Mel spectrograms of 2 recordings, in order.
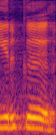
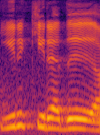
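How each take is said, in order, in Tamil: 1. இந்த வார்த்தை சுருக்கமான வடிவில் சொல்லப்படுகிறது. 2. இந்த வார்த்தை முழு வடிவில் சொல்லப்படுகிறது. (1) "நம்ம சொல்லும்போது இருக்குது அப்படின்னு நம்ம சொல்லுவோம்" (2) "எழுத்து வழக்காக மாற்றும்போது என்ன சொல்லுவோம்?"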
